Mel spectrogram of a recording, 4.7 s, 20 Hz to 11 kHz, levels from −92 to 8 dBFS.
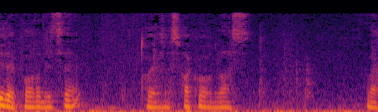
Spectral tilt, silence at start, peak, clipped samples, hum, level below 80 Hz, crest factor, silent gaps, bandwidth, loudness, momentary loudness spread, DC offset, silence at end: -6.5 dB/octave; 0 s; -10 dBFS; under 0.1%; none; -40 dBFS; 18 dB; none; 8 kHz; -30 LUFS; 19 LU; under 0.1%; 0 s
